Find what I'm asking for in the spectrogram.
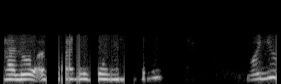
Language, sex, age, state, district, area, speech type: Kashmiri, female, 18-30, Jammu and Kashmir, Budgam, rural, conversation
